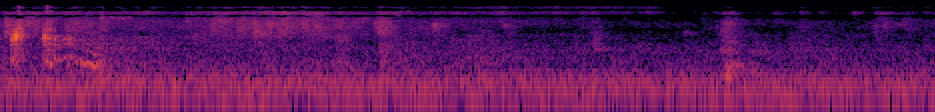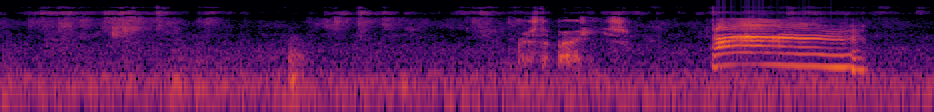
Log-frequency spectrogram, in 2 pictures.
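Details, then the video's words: Chatty pet cat: near-silence with faint clicks and soft rustles, then one loud, clear meow that slides slightly downward and lasts about a second near the end. "Cat talking"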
